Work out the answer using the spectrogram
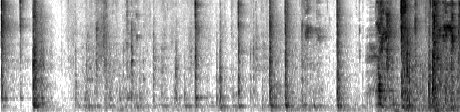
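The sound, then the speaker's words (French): A dagger forces open a small locked chest, making metallic clicks, scraping and ratcheting knocks in irregular bursts that grow louder and denser toward the end. “Ouvrez donc ce coffret. Je n'ai pas la clé. Ne vous en faites pas. Ma dague est solide.”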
